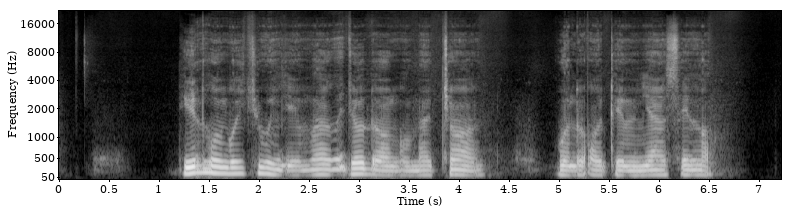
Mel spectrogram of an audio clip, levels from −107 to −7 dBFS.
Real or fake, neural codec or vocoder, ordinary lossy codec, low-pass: fake; codec, 44.1 kHz, 1.7 kbps, Pupu-Codec; none; none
